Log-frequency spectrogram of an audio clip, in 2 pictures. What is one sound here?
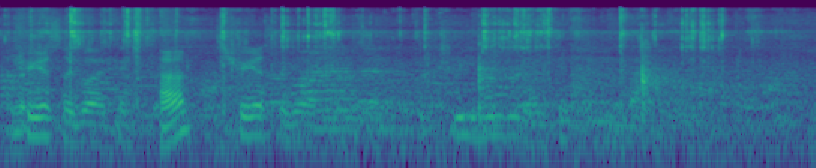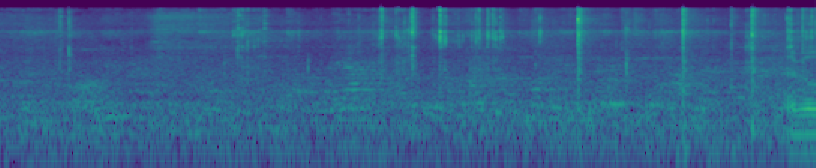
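Poker chips click and clatter together.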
